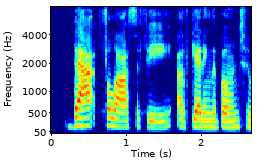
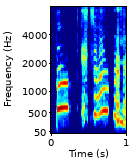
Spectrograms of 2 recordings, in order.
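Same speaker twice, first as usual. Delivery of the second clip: high, loud, playful doctor impression; mock meme doctor; 6 dB louder than usual. Doctor to a crying baby in a meme, mock high chirp. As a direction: pop it out in a high cartoonish voice. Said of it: "the doctor is like".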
